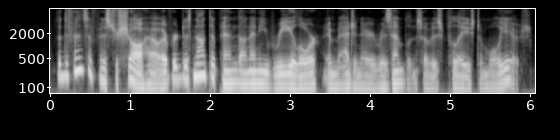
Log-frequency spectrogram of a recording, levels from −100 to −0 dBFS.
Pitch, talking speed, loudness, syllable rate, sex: 125 Hz, 200 wpm, -20 LUFS, 6.2 syllables/s, male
